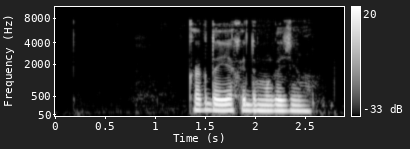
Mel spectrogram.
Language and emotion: Russian, neutral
